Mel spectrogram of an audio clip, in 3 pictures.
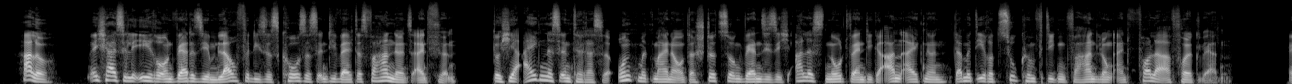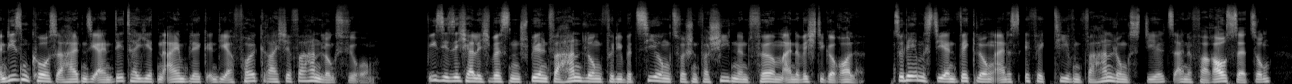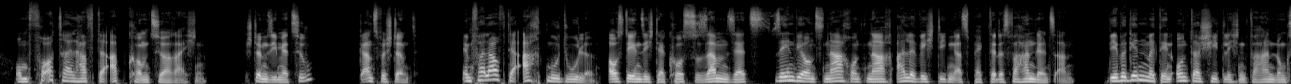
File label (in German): elearning, deutsch maenner; sprecher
